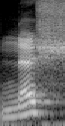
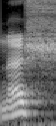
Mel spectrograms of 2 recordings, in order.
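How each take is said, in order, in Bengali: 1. এটি sh ধ্বনি দিয়ে বলা হয়। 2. এটি sh ধ্বনি দিয়ে বলা হয়।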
